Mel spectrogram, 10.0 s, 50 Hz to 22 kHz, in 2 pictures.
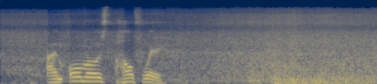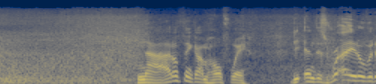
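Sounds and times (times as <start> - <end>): small waves washing on sand: 0.0 - 10.0.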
